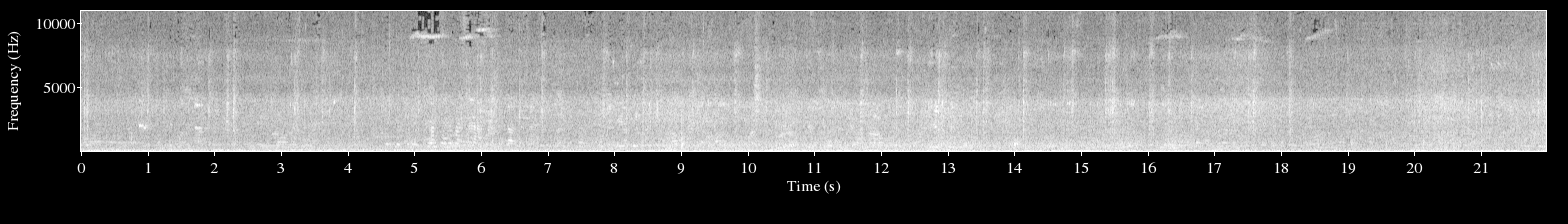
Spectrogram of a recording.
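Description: A crowd murmurs in a busy street.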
